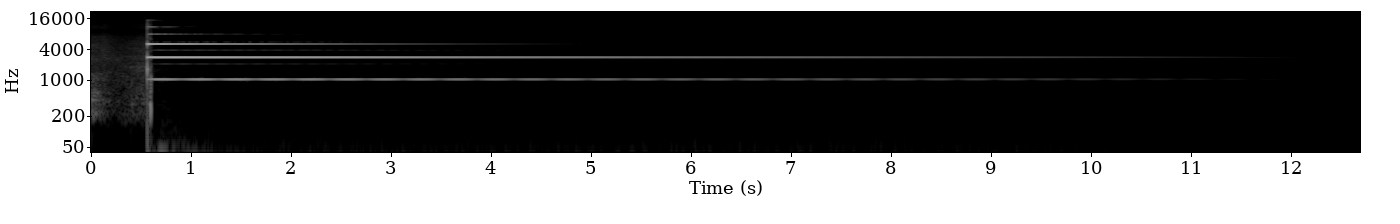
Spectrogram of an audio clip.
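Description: A single strike of a small bowl bell, the 'chiin' comic sound effect of disappointment, rings out about half a second in and fades slowly over some nine seconds.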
